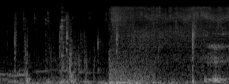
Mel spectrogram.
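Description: Fireworks burst and crackle.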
